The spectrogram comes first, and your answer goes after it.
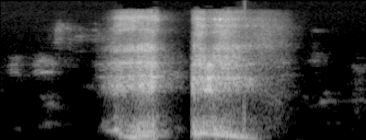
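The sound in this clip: A man clears his throat while watching a fight: two loud, rasping bursts in quick succession, separated by a short gap, with nothing else around them.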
